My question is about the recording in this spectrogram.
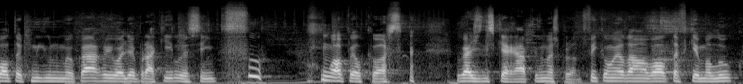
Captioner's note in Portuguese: laughing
